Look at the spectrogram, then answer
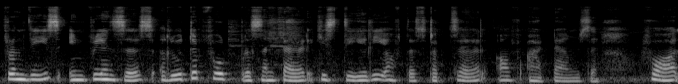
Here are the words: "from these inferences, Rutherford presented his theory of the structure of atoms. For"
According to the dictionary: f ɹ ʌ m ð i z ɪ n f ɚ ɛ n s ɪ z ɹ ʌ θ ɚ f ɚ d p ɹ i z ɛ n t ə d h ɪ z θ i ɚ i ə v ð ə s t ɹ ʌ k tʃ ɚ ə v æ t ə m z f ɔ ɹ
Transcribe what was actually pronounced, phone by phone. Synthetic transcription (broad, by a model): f ɹ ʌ m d i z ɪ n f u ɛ n s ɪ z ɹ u t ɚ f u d p ɹ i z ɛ n t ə d h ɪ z t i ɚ i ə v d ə s t ɹ ʌ k tʃ ɚ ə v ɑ t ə m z f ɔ ɹ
